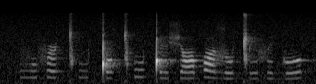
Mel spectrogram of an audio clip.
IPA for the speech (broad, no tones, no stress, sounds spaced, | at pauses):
v u f ə˞ ǀʰ ṳ ǃ ʊ ǀʰ u ǃ ɪ ʃ ʌ p ʌ z ʊ ɡ͡ǁ ɪ f ɪ ɡ ʊ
